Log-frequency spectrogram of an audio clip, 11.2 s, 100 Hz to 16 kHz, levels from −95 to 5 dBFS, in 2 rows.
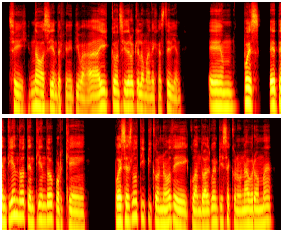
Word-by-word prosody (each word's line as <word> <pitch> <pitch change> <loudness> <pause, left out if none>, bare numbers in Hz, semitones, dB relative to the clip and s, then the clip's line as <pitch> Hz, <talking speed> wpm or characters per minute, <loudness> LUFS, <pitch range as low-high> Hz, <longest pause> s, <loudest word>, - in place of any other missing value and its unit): Sí, 120 -7 -3
no, 135 0 0
sí, 130 +1 -1
en 125 - -1
definitiva, 115 -2 -4
ahí 135 +3 +1
considero 140 0 +1
que 140 - -4
lo 125 -1 -1
manejaste 110 +3 -5
bien. 105 -3 -7 0.5
Em, 135 -2 +2
pues, 160 -2 +5 0.2
eh, 150 +1 +9
te 150 - -2
entiendo, 185 +5 +2
te 160 - -3
entiendo 155 +3 0
porque, 120 -5 -3 0.6
pues 150 +1 +6
es 155 +1 +2
lo 185 +1 0
típico, 150 -4 -4
¿no? 130 +2 +2
De 125 -7 +1
cuando 120 -1 -1
algo 120 +4 -1
empieza 145 +1 -3
con 140 -2 -6
una 125 +2 0
broma, 135 +3 -1
135 Hz, 165 wpm, -20 LUFS, 120-145 Hz, 0.6 s, eh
